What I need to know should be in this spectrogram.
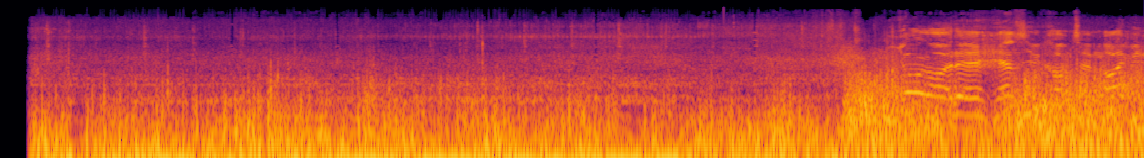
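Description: Wind rumbles loudly against a microphone while riding.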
